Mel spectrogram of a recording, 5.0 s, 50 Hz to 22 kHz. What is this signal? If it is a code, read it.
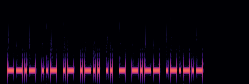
Morse code, heard as a keyed tone, about 28 wpm, 700 Hz. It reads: QUALITY.
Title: Sentences from Top 1000 Words - Review Part 4 - 28wpm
